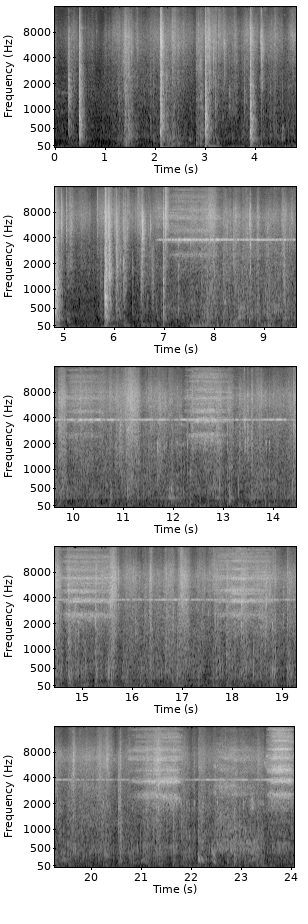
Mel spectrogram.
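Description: About six sharp hammer blows on a chisel against brickwork, roughly one a second. From about seven seconds in, a steady high-pitched whistle-like tone sets in, with a hiss every two to three seconds.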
